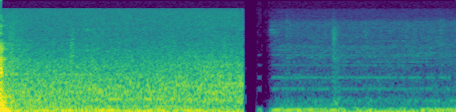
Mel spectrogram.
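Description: Faint background hum that cuts off abruptly a little over a second in, followed by a low, steady rumble inside a car's cabin.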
